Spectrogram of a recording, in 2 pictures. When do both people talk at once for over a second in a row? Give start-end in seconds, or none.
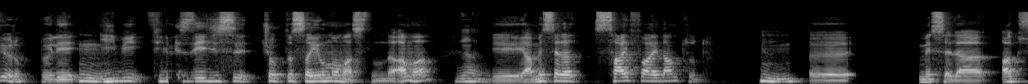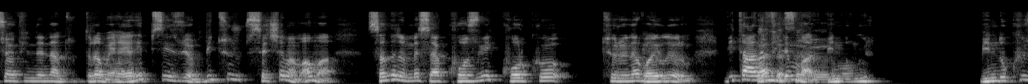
17.8-19.0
